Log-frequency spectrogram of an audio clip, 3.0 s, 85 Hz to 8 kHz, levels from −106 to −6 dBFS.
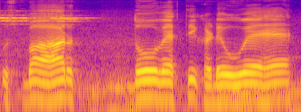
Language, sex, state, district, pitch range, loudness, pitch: Hindi, male, Uttar Pradesh, Shamli, 130-145 Hz, -16 LUFS, 140 Hz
